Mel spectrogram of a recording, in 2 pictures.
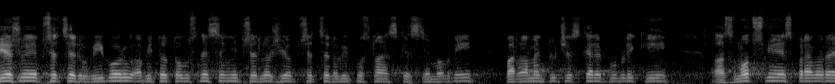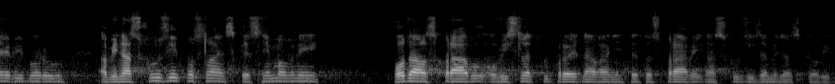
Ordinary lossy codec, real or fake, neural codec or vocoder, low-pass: Opus, 16 kbps; fake; vocoder, 22.05 kHz, 80 mel bands, Vocos; 9.9 kHz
